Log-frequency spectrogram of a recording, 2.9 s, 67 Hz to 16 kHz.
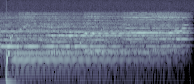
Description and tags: Flute Pang 3s
a small sample with live flute processed with a pure data patch (modulare)
flute, flute-fx, processed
